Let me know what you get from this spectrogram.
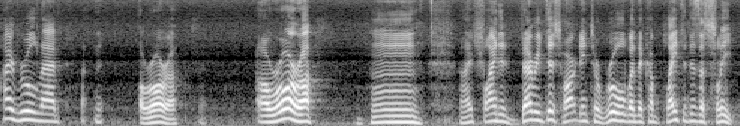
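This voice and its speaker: A man playing a pompous, hurried frog king who presides as judge in a radio theater comedy, with regal, hesitant pronouncements. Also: on the high side, lightly acted, low-quality recording. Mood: judicial, weary.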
